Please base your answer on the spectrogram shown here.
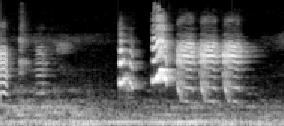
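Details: Zebra finch calls played to encourage mating: a few short nasal, harmonic notes, then a quick run of four or five louder honking beeps, over a low indoor hum.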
